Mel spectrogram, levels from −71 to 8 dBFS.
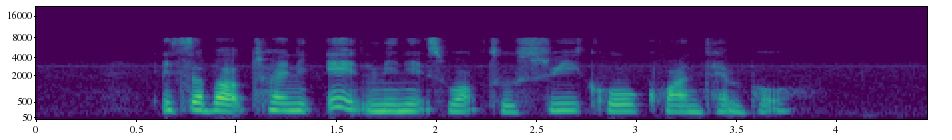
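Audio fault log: Nothing stood out on listening to this speech recording.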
